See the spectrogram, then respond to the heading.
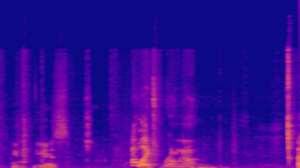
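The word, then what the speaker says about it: Wrona: you guys i liked rhona i like that w-r-o-n-a oh okay i was like wait a second like yeah roano with the silent w rona that was he south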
